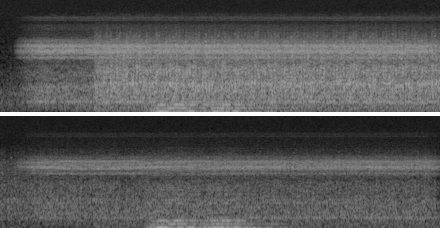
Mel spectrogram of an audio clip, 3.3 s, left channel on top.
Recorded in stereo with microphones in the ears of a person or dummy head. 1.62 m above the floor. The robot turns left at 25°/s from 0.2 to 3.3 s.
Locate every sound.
1.1 s a phone buzzing: 25° right (ahead or behind), 1.0 m; by 1.9 s 10° right (ahead or behind), 1.0 m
